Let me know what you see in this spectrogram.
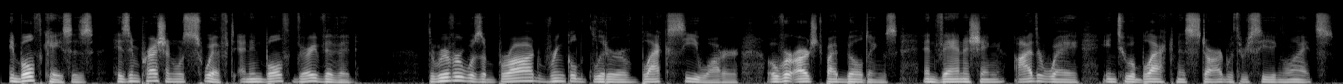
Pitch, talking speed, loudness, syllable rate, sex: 120 Hz, 165 wpm, -21 LUFS, 5.0 syllables/s, male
